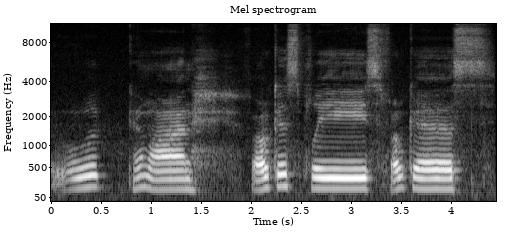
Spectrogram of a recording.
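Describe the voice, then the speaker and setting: A man's voice: on the high side, little pitch movement, drawn-out words, mellow, clean tone. A man whose first language is German, speaking English with a German accent while unboxing and reviewing a handheld, thinking aloud with many fillers. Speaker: gadget reviewer.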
